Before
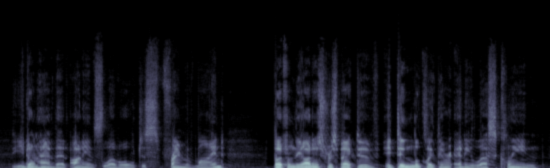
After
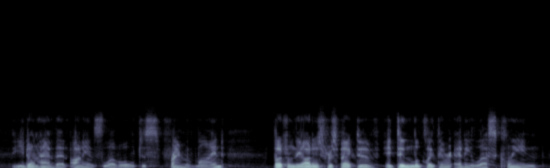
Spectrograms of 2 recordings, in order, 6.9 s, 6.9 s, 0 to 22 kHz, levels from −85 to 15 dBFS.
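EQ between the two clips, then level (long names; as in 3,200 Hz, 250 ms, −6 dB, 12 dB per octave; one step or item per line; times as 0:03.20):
Chebyshev low-pass with heavy ripple 6,500 Hz, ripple 9 dB
parametric band 300 Hz +14 dB 1.1 octaves
0.0 dB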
